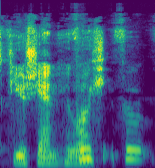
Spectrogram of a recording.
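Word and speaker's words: Fuxianhuia: The X is pronounced an SH. Xian. So it's Fuxianhua.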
